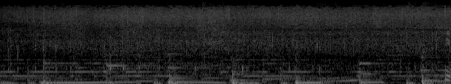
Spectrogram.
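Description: Fish fries in plenty of butter in a pan for a shore lunch, a soft steady sizzle with occasional light scrapes and shifts as the pieces are moved around, no talking.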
